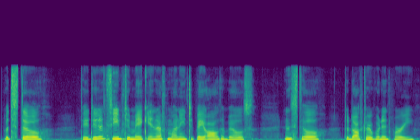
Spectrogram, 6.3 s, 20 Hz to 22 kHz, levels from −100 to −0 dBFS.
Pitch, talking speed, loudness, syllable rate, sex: 215 Hz, 180 wpm, -15 LUFS, 4.9 syllables/s, female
